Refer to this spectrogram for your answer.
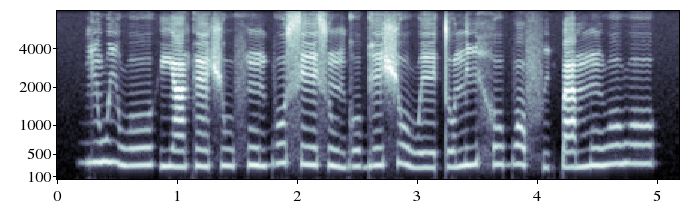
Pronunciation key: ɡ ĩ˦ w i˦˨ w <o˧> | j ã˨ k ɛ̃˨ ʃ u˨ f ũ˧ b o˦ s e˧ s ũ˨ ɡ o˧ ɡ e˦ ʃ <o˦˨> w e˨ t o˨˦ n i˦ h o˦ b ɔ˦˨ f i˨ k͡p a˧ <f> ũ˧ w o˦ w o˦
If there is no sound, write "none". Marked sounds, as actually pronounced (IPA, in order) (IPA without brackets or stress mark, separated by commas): o˧, o˦˨, m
